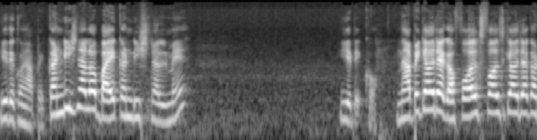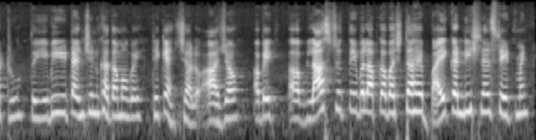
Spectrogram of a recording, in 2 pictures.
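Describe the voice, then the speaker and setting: A woman's voice: fairly high pitch, normal speed, fairly bright tone. A woman maths teacher giving a chatty classroom lecture that mixes Hindi and English and keeps checking in with her students.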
